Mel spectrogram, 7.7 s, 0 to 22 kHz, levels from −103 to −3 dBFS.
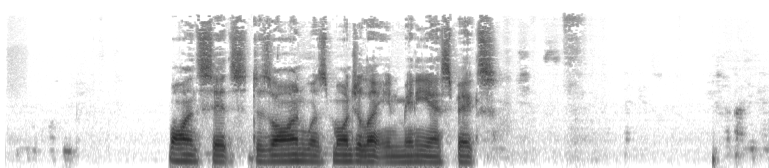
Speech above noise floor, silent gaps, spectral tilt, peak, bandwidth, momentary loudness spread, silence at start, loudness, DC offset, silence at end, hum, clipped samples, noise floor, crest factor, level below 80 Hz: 64 dB; none; -4 dB/octave; -8 dBFS; 16 kHz; 7 LU; 1.7 s; -24 LUFS; under 0.1%; 2.75 s; none; under 0.1%; -88 dBFS; 20 dB; -66 dBFS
